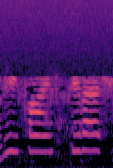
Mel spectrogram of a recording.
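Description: A child singing a simple tune unaccompanied, three short held notes in a row, with a dull, muffled sound.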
